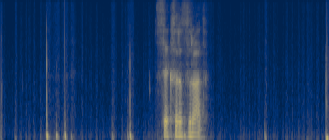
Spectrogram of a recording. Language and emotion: Russian, neutral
